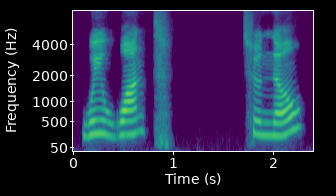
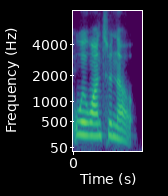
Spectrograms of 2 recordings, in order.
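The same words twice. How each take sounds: First: Both T sounds are said separately. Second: The two T sounds merge into one. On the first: The speaker calls it wrong. "instead of saying" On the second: The speaker calls it right. "The the two T's, you combined it"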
